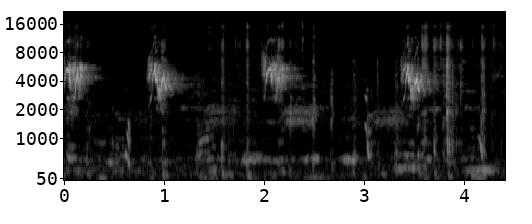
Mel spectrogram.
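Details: Iranian francolin (irani teetar) during breeding, kept birds: short bright harsh bursts repeated about once a second, with softer chirps and clicks from other birds in between.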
